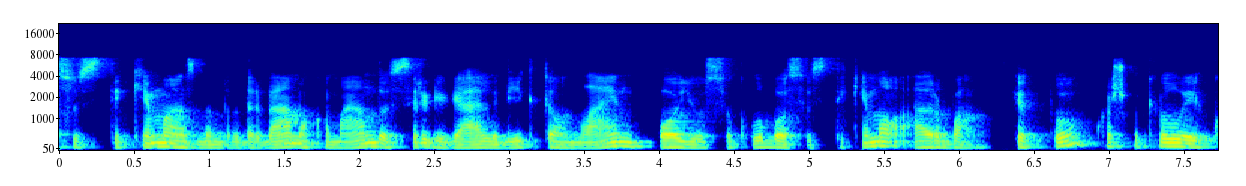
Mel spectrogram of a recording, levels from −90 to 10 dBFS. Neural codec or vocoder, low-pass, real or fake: none; 7.2 kHz; real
